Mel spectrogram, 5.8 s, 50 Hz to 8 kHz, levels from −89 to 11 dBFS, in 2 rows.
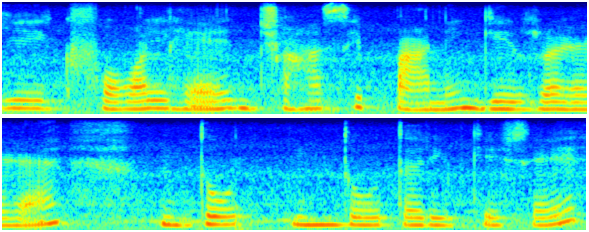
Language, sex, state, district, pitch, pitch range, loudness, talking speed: Hindi, female, Jharkhand, Deoghar, 200 Hz, 190-210 Hz, -17 LUFS, 135 wpm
